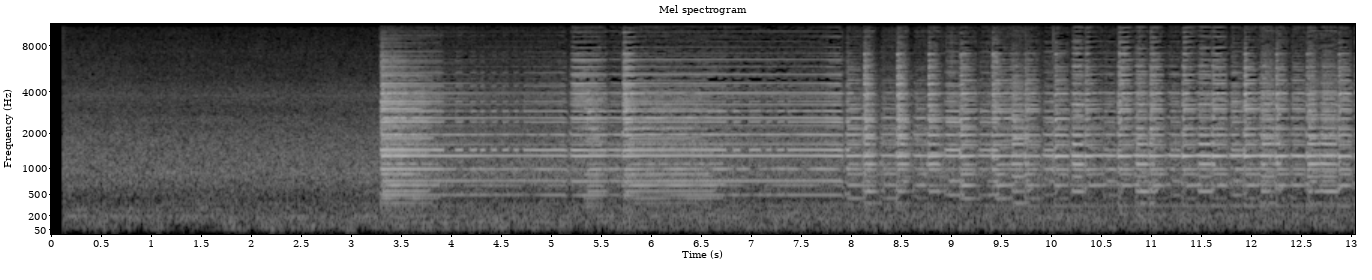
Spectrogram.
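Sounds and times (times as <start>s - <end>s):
mouth organ chord with drone: 3.3s - 13.0s.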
